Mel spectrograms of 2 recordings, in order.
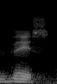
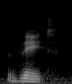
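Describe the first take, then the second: First: The letter name is said in an Ashkenazi accent. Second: The letter name is said in a standard accent. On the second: "it's often called veit"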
